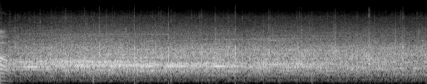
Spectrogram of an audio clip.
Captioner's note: audience applauding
